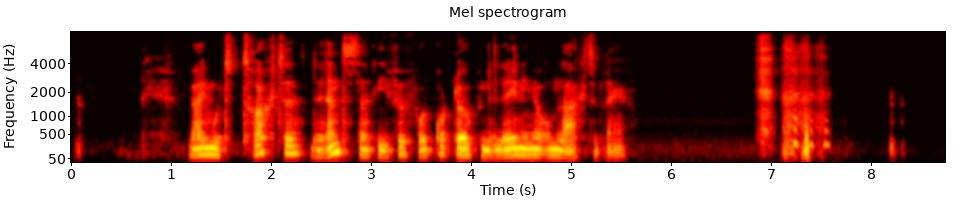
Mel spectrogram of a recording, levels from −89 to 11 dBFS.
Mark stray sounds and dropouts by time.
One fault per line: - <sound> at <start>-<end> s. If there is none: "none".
- laugh at 6.8-7.6 s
